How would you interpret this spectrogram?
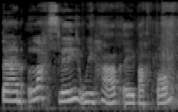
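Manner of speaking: ordinary talk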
